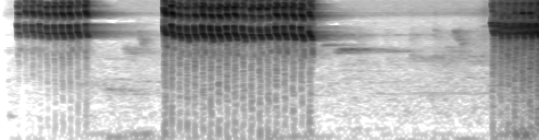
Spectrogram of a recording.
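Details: Cililin training song: a short high trill, a longer burst of rapid pulsed chattering notes, a quiet gap with a faint thin whistle, then a loud noisy onset.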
